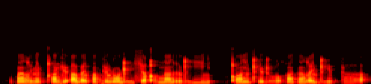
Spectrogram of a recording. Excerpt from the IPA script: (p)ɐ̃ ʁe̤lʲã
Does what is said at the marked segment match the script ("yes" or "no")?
yes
